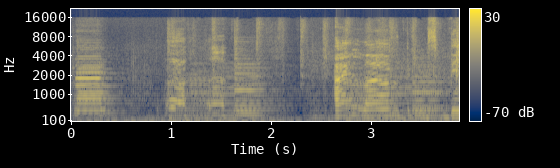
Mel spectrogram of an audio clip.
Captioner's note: car honks; laughter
